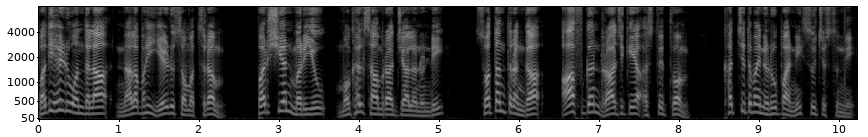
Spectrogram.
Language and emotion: Telugu, neutral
